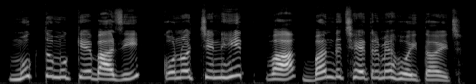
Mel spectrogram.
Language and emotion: Maithili, neutral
